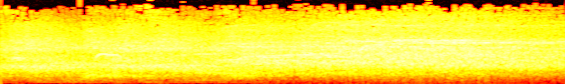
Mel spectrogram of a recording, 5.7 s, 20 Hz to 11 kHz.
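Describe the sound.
A large crowd cheers and shouts in a sustained roar of many overlapping voices, loud and steady for several seconds with whoops rising out of the din, as people gathered in the United States to watch the Women's World Cup final celebrate the win, the first in 16 years.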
